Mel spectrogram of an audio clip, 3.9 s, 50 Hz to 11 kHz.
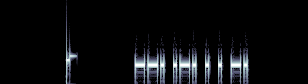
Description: Morse code, heard as a keyed tone, about 32 wpm, 700 Hz. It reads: GREEN
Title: Sentences from Top 500 Words - New Word Drill - 30wpm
